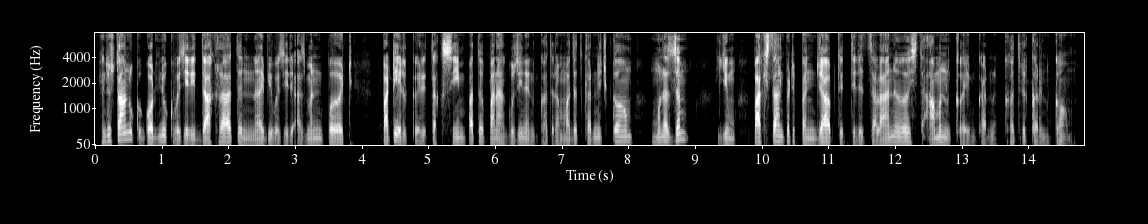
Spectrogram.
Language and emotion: Kashmiri, neutral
